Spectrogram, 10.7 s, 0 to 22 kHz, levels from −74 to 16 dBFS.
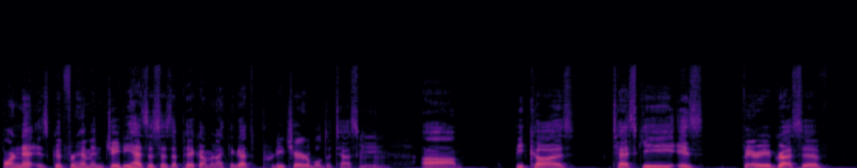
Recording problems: none

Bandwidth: 13.5 kHz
